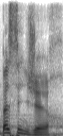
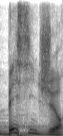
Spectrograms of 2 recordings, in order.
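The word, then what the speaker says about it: Basinger: d'une vraie actrice Kim bassinger bon je dis bien bessinger et pas bassing à la française on prononce pas la française alors pour ceux qui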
